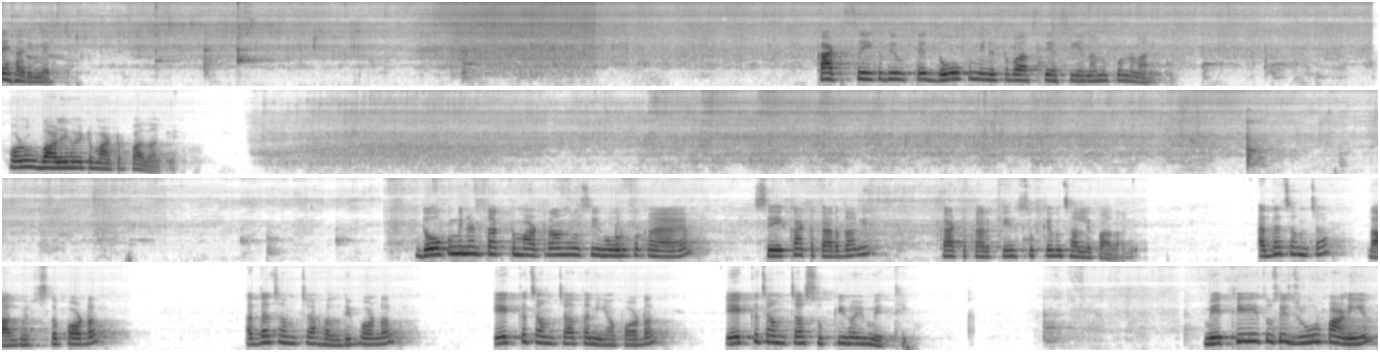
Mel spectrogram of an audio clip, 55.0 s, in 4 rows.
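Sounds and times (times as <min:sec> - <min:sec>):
paste sizzling in hot ghee: 0:00.0 - 0:13.8, 0:16.2 - 0:38.6, 0:51.5 - 0:55.0.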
